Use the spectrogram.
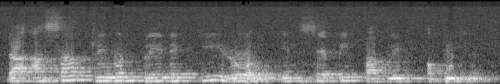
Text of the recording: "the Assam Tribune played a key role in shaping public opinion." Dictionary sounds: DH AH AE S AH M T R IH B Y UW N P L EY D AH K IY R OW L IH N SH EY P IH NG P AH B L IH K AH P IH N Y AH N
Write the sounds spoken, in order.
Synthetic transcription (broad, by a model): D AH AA S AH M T R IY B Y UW N P L EY D AH K IY R OW L IH N S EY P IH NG P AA B L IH K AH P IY N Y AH N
